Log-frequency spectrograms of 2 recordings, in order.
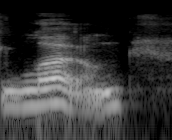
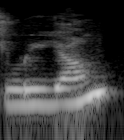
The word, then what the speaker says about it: Leung: for me, I remember my surname Leung is actually pronounced Leung, but when I was in primary two, which and in Scotland it's so you're about 6, 7 years old. The primary school teacher um, pronounced my surname as Leung, and ever since then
